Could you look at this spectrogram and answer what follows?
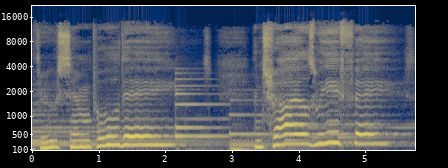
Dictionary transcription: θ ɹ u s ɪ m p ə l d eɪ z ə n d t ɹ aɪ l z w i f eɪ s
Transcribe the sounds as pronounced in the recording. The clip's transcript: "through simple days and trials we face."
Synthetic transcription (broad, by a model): θ ɹ u s ɪ m p ə l d eɪ z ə n t ɹ aɪ l z w i f eɪ s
